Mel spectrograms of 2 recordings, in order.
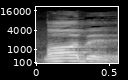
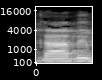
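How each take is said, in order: First: The first consonant is a thick back q. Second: The first consonant is a thin front k. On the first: The speaker calls it right. "এটা হচ্ছে কফ মোটা করতে হবে" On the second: The speaker calls it wrong. "আমরা অনেক কাছে কাবে বলি কাফ এটা কিন্তু কাফ না"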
